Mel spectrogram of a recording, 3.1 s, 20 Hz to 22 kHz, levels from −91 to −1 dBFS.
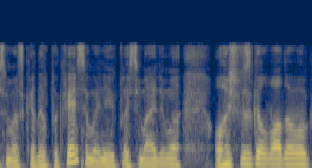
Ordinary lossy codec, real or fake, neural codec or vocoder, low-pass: MP3, 64 kbps; real; none; 7.2 kHz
